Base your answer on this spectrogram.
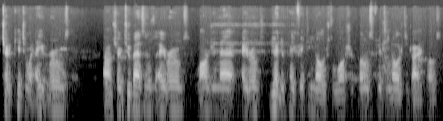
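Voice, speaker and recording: A man's voice: lowish voice, flat delivery, a little fast, slight background noise, low-quality recording. A man in his twenties telling personal stories in casual, slangy talk, earnest and repeating phrases for emphasis. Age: 20s. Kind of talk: casual conversational storytelling.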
